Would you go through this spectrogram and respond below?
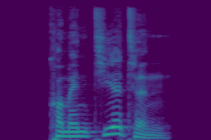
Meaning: inflection of kommentieren: 1. first/third-person plural preterite 2. first/third-person plural subjunctive II
- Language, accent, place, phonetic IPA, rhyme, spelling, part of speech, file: German, Germany, Berlin, [kɔmɛnˈtiːɐ̯tn̩], -iːɐ̯tn̩, kommentierten, adjective / verb, De-kommentierten.ogg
